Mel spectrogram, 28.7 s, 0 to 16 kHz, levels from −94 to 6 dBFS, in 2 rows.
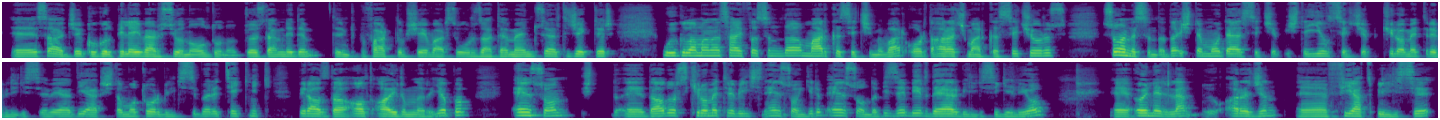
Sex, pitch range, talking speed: male, 135-175 Hz, 140 wpm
